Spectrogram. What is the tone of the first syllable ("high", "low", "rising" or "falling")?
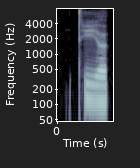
low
